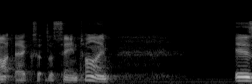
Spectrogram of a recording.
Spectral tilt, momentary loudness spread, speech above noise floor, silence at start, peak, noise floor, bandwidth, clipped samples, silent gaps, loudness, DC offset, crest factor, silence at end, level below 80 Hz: -5 dB/octave; 19 LU; 31 dB; 0 s; -12 dBFS; -66 dBFS; 8 kHz; under 0.1%; none; -33 LUFS; under 0.1%; 20 dB; 0 s; -72 dBFS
